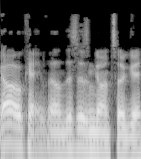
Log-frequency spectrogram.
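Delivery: ordinary delivery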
